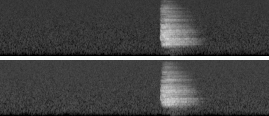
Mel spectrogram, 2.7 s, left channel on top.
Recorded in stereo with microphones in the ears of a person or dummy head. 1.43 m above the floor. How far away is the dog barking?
About 2 m.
